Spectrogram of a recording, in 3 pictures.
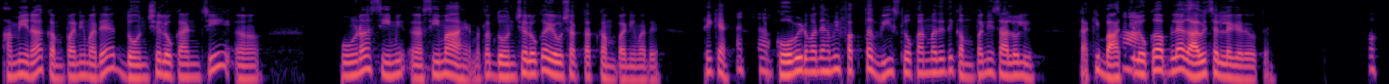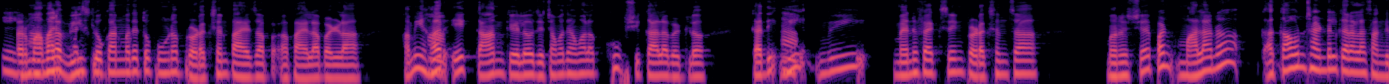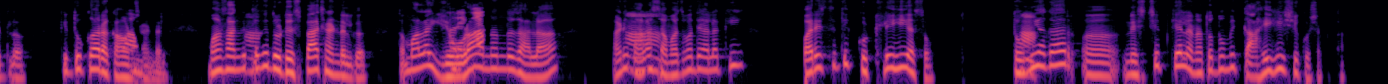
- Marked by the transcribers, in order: in Hindi: "मतलब"; tapping; in English: "वर्कर्स"; unintelligible speech; in English: "प्रोडक्शन"; in Hindi: "हर"; in English: "मॅन्युफॅक्चरिंग प्रोडक्शनचा"; in English: "हँडल"; in English: "हँडल"; in English: "डिस्पॅच हँडल"; in Hindi: "अगर"
- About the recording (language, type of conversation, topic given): Marathi, podcast, पगारापेक्षा कामाचा अर्थ तुम्हाला अधिक महत्त्वाचा का वाटतो?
